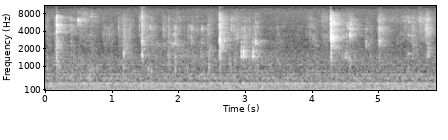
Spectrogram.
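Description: Quiet chewing and wet mouth sounds of someone eating, with scattered soft smacks and clicks, the sharpest about four seconds in.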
